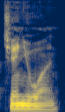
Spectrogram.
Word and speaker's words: genuine: Apparently it's genuine, not genuine. Genuine's was like a rap artist, right? But I like genuine because it just sounds like you're enunciating every syllable.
